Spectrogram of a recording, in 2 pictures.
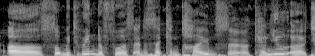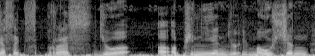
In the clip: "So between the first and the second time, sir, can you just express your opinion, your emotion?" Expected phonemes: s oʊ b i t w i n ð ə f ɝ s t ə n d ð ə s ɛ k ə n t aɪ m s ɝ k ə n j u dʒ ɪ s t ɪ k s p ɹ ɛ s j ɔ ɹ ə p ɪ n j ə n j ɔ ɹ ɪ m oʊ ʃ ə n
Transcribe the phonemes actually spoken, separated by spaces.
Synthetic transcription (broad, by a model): s oʊ b i t w i n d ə f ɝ s t ə n d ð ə s ɛ k ə n t aɪ m s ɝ k ə n j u dʒ ɪ s t ɪ k s p ɹ ɛ s j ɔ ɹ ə p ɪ n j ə n j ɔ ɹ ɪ m oʊ ʃ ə n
